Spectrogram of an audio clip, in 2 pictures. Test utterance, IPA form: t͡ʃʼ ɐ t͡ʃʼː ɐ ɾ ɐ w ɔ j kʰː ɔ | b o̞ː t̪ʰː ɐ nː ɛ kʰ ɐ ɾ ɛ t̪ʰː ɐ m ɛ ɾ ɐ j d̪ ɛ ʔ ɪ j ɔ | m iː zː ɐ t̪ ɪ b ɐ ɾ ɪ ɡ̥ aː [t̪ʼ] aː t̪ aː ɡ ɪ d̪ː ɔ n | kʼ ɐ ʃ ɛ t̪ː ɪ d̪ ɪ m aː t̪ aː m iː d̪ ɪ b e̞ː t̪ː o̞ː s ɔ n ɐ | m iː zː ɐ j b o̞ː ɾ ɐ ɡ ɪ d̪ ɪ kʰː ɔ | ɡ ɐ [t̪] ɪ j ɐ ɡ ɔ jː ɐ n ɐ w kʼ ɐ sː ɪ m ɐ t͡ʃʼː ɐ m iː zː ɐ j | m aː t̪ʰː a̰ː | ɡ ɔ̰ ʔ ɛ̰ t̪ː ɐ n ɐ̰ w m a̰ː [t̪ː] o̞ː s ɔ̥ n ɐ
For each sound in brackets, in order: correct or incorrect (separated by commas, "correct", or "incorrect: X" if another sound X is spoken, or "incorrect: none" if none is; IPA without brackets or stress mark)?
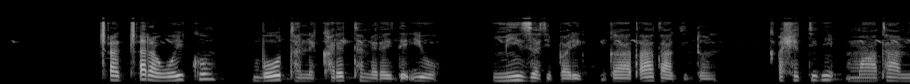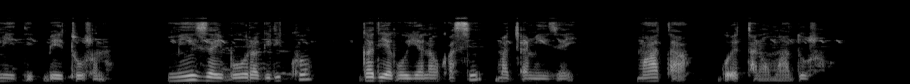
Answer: correct, incorrect: d̪, incorrect: d̪ː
